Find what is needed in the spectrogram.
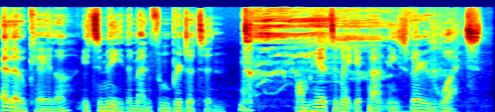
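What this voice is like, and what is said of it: Awful put-on accent. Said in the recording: “First of all, that was awful. ... That was an awful accent.”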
